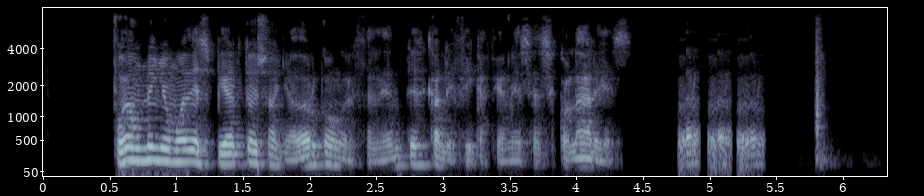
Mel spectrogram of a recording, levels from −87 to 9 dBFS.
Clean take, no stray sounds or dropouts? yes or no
no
